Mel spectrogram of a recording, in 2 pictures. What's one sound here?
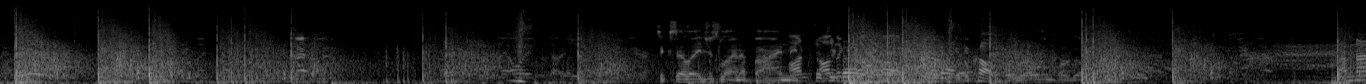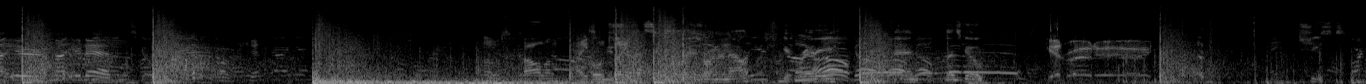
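Rifle shots crack repeatedly all around, some near and some distant.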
